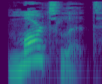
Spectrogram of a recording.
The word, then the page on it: martlet: British English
